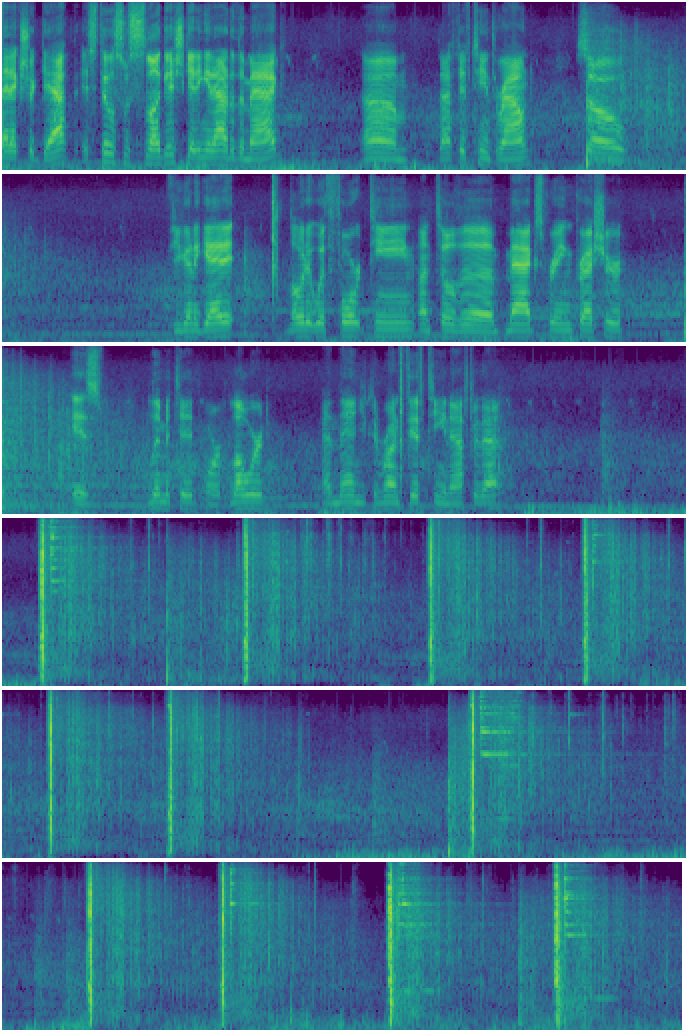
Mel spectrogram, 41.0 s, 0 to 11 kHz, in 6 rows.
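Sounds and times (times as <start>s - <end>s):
pistol shots: 13.6s - 14.9s, 20.9s - 30.2s, 31.8s - 33.4s, 35.0s - 37.2s, 38.0s - 40.6s
bullets ringing off steel: 20.9s - 21.6s, 26.3s - 27.1s, 32.0s - 33.3s, 36.4s - 37.0s, 38.1s - 38.8s, 39.7s - 40.5s.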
